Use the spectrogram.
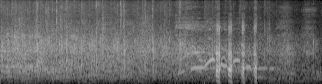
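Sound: audience clapping hands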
